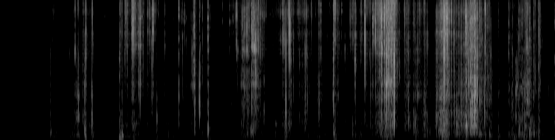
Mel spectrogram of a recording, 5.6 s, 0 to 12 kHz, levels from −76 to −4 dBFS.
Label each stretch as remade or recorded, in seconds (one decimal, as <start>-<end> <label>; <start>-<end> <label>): 0.0-1.9 remade; 1.9-2.6 recorded; 2.6-4.7 remade; 4.7-5.6 recorded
